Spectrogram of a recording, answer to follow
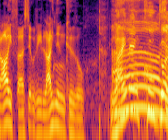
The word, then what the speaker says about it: Leinenkugel: Yeah, but who's But the name of it, I don't know how to pronounce that name. Lienenkugel? It's LEINENLIUGELS. Why would you even try? Oh no, that's K. KU. Leinenkugel. Leinenkugel.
